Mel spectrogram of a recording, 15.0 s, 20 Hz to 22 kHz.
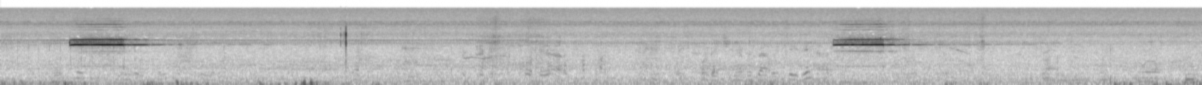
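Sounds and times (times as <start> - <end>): dog whistle blast: 10.4 - 12.4.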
